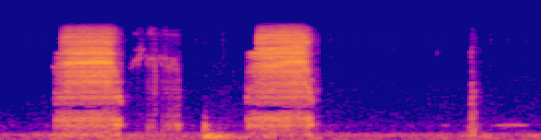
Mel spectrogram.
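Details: Barn owl owlets in a nest box at night in May, during allopreening between siblings, two broad rasping hisses with soft rustling and a faint click between them.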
